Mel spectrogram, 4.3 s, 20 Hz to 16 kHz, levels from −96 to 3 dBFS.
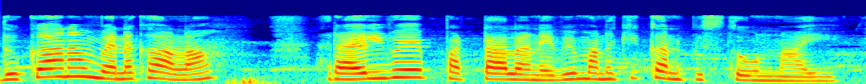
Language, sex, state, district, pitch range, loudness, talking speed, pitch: Telugu, female, Telangana, Hyderabad, 230-290 Hz, -15 LUFS, 85 wpm, 255 Hz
